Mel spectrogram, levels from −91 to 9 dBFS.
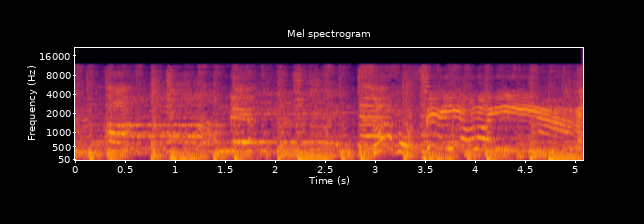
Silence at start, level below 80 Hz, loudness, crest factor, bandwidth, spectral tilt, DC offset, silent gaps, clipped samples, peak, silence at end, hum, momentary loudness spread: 0 s; -24 dBFS; -14 LUFS; 12 dB; 12 kHz; -5 dB/octave; under 0.1%; none; under 0.1%; -2 dBFS; 0 s; none; 5 LU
